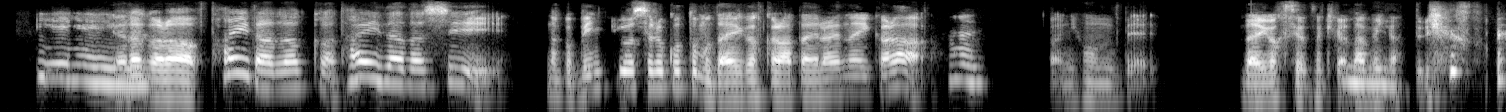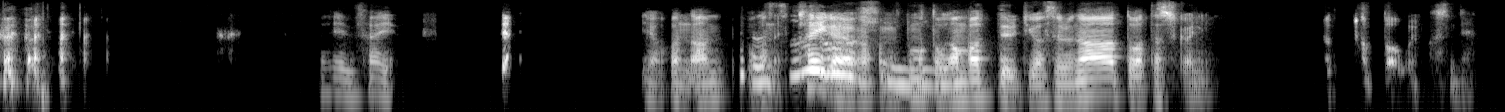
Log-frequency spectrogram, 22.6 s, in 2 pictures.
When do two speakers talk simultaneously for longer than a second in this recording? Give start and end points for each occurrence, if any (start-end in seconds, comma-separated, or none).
16.9-18.5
